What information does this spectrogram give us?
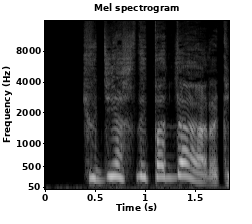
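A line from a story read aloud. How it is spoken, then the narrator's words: Babbled by female doctors. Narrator (Russian): лепетали врачихи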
